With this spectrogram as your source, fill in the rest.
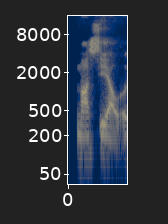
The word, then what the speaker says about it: Maciel: tell my son about how do you spell it uh m-a-c-i-e-l martial it's maciel's butcher shop i think they call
